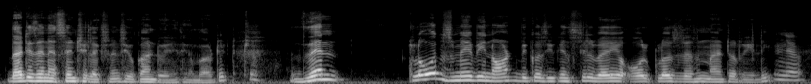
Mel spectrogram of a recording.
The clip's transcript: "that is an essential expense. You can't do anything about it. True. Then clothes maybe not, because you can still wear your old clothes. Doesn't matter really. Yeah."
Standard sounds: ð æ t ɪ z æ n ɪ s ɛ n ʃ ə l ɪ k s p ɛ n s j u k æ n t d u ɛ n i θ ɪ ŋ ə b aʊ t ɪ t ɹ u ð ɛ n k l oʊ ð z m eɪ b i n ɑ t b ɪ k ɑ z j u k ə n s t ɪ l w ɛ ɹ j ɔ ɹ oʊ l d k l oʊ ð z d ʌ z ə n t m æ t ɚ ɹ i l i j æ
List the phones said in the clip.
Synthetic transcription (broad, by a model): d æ t ɪ z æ n ɪ s ɛ n ʃ ə l ɪ k s p ɛ n s j u k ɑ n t d u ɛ n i t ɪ ŋ ə b aʊ t ɪ t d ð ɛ n k l oʊ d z m eɪ b i n ɑ t b ɪ k ɑ z j u k ə n s t ɪ l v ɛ ɹ j ɔ ɹ oʊ l d k l oʊ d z d ʌ z ə n t m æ t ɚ ɹ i i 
